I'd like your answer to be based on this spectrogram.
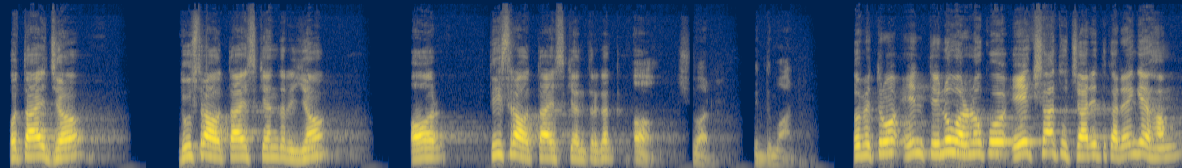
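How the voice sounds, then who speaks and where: A man with a high voice teaching a grammar lesson. He explains each point step by step, putting questions to his students and answering them himself. A long reverb hangs on his voice from the room. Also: darkish tone.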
